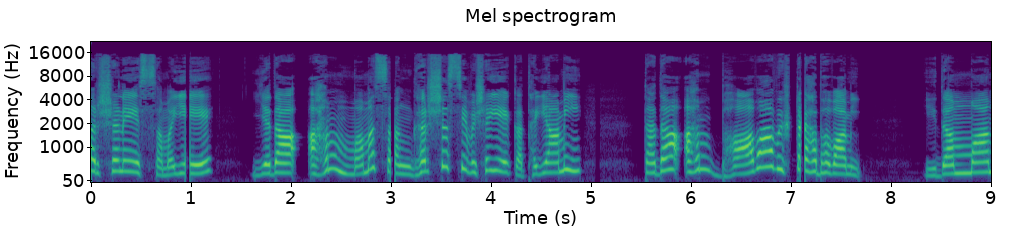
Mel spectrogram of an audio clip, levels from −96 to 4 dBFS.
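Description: At 0.94, 2.99 (right after "यदा अहं मम"), 5.04 and 7.09 s, a 50 ms gap between chunks interrupts the speech every 2 s; unlike a dropout, nothing is lost, and the speech resumes exactly where it stopped.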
